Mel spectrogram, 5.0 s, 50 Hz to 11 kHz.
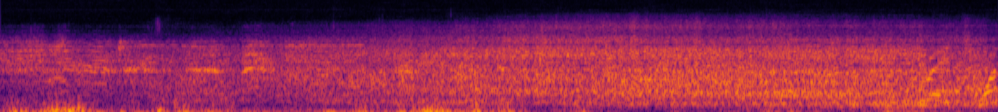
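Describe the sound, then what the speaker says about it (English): Red Arrows display jets flying in close formation at the 1999 Ulster Airshow in Newtownards: a continuous loud, broad jet roar sustained throughout, with a commentator talking over it. "Aircraft follows the leader as he turns away from you for the whirlpool."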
